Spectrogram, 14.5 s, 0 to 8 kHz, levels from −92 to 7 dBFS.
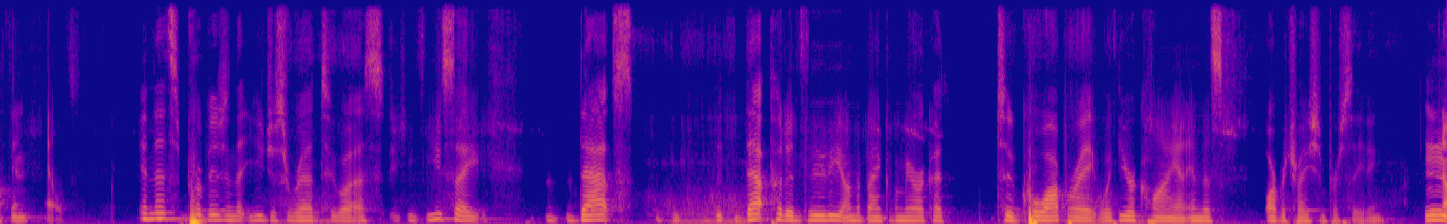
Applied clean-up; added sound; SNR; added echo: neural separator model SepFormer DNS4.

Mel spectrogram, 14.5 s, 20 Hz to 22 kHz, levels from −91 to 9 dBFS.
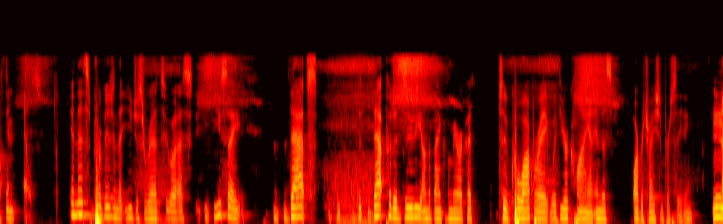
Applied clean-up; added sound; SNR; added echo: classical method log-MMSE.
